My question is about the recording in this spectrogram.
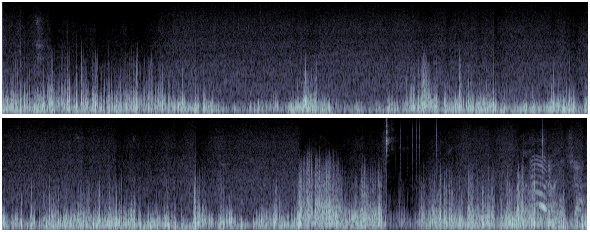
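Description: Wind buffeting the microphone in uneven gusts. About a second and a half before the end comes a single sharp click: a driver striking a golf ball off the tee.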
